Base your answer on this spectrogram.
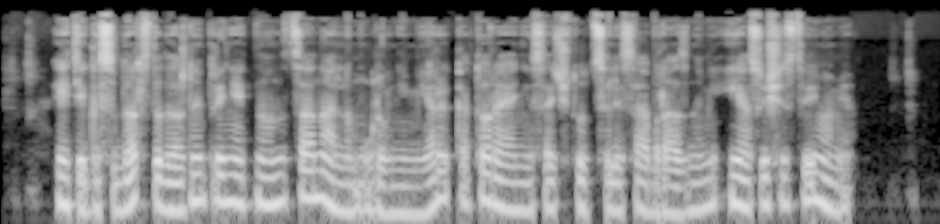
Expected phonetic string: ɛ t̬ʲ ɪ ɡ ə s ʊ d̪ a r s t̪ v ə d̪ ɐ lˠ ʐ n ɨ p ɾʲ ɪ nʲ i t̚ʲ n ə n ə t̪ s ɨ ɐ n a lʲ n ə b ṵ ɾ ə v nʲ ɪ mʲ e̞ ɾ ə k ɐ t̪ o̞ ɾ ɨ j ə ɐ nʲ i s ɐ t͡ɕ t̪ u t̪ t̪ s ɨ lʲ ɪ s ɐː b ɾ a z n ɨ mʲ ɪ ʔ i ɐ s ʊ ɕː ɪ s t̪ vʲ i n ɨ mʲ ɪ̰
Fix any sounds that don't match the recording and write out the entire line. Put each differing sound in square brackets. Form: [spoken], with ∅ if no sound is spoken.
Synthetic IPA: ɛ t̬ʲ ɪ ɡ ə s ʊ d̪ a r s t̪ v ə d̪ ɐ lˠ ʐ n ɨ p ɾʲ ɪ nʲ [æ] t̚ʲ n ə n ə t̪ s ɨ ɐ n a lʲ n ə [m] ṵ ɾ ə v nʲ ɪ mʲ e̞ ɾ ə k ɐ t̪ o̞ ɾ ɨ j ə ɐ nʲ i s ɐ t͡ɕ t̪ u t̪ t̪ s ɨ lʲ ɪ s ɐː b ɾ a z n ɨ mʲ ɪ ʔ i ɐ s ʊ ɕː ɪ s t̪ vʲ i [m] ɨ mʲ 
